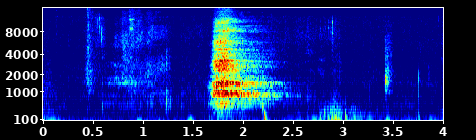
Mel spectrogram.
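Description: A person sighs once, a short breathy exhale about halfway through.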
